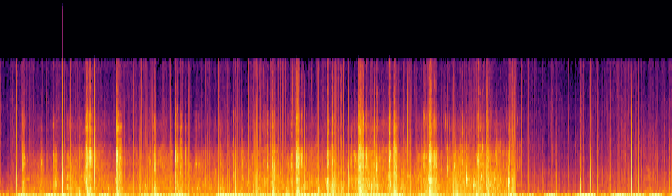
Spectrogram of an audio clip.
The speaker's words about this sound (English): That's the sound the rudder makes as the boat lies at its moorings.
